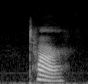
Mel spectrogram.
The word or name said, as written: tar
